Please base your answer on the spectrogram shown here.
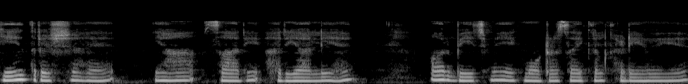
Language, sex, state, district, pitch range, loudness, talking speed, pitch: Hindi, female, Jharkhand, Jamtara, 170-190 Hz, -27 LUFS, 130 wpm, 175 Hz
